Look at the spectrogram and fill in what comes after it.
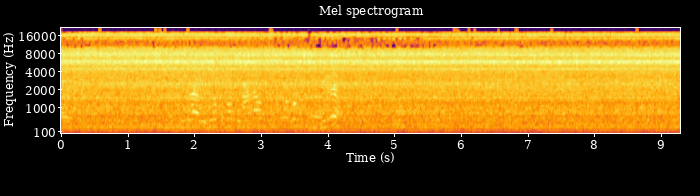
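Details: Rice mill (Sam Yot) test run after replacing the broken motor bearings and fitting a No. 3 shim flange: steady, even mechanical hum at constant speed with no grinding or knocking; the new motor bearings sound healthy.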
